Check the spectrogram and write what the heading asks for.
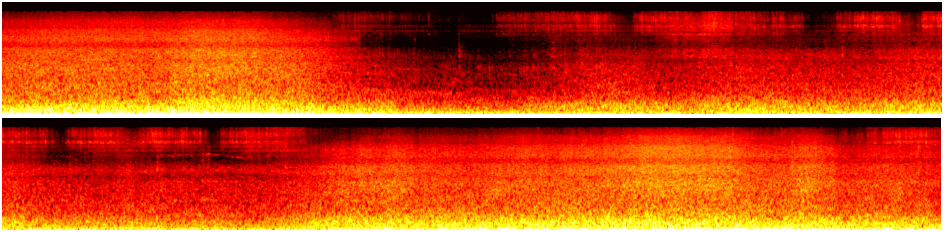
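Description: Airflow buffeting the microphone of a paraglider in flight: a loud, steady rushing noise heaviest in the low end, swelling in the first couple of seconds and again near the end.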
